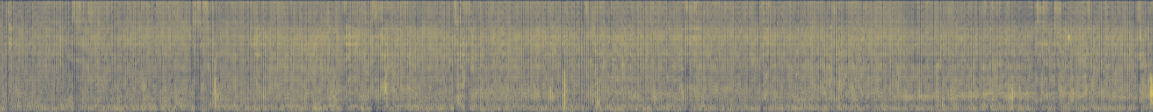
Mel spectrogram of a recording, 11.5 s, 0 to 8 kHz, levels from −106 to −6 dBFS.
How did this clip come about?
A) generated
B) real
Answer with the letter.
A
